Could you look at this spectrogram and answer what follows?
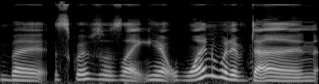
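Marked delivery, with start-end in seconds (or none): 1.7-3.2 put-on Valley Girl way of talking. Retelling what someone said about sending gifts, in a valley girl voice. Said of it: "he probably didn't say it Valley Girl like I just did".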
